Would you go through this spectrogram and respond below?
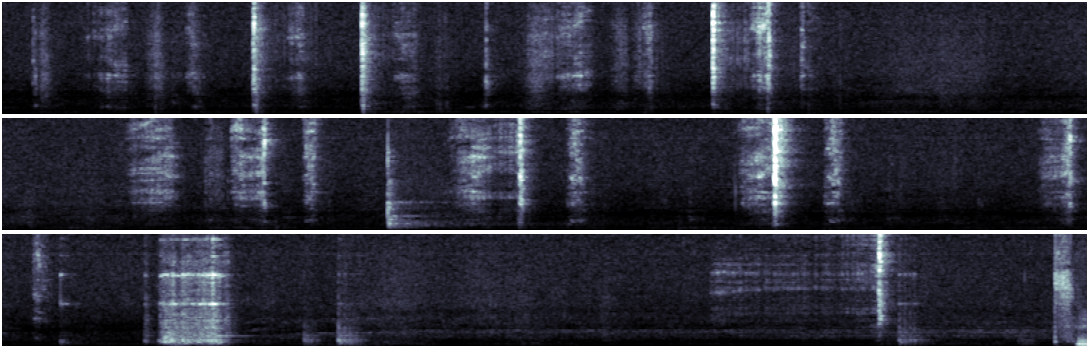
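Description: Scissors snip mattress foam into small cubes for a rustic fall craft, a series of sharp, close, irregular cuts separated by quiet pauses, with occasional rubbing and rustling of the foam.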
